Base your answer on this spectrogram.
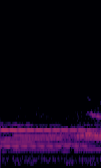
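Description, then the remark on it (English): Dogs howl in a long, sustained, wavering chorus in a scene from a Bava film, heard by Prince Vida lying awake in his bed; the drawn-out tones overlap steadily with no voices or other sounds breaking in. “This is a fine example, as Bava's camera tracks out from the fireplace in Prince Vida's room and prowls around until it finds him, awake in his bed, beset by fears and the sounds of howling dogs.”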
